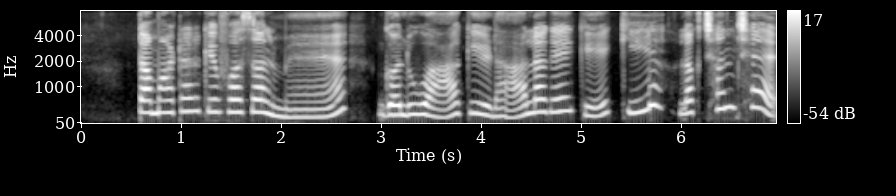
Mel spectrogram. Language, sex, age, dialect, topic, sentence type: Maithili, female, 41-45, Angika, agriculture, question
